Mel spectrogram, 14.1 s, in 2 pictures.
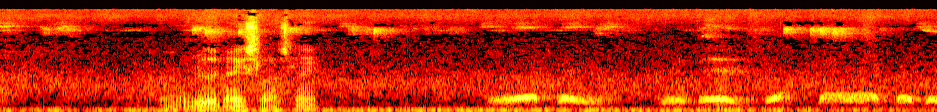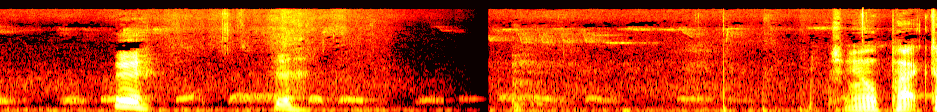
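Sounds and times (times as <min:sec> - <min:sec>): birds cooing: 0:03.5 - 0:13.2
wavering descending bird calls: 0:03.6 - 0:12.8.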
